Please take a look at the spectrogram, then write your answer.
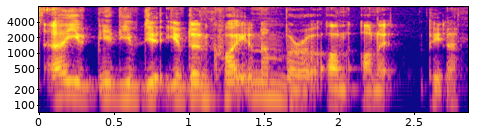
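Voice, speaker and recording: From a home studio room, a middle-aged British man streams casually, editing photos while he jokes and says hello to viewers by name. He has a British English accent and a mid-range, slightly mellow voice that runs a little fast, and he comes across as a bit tired.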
